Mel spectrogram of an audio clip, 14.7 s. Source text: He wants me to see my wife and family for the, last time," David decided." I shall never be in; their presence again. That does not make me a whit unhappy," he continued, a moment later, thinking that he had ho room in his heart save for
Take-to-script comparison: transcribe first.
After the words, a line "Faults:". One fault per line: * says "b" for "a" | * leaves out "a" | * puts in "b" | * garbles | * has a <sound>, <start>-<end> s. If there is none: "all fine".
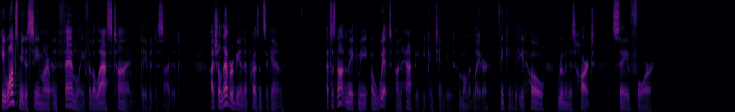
He wants me to see my and family for the, last time," David decided." I shall never be in; their presence again. That does not make me a whit unhappy," he continued, a moment later, thinking that he had ho room in his heart save for
Faults:
* leaves out "wife"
